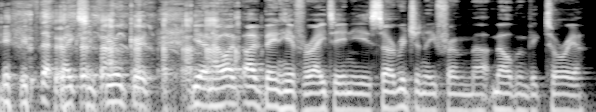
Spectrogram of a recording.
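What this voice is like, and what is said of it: Australian accent, slight twang. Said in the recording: “I hear a bit of an Aussie twang there, so I presume you're Australian.”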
